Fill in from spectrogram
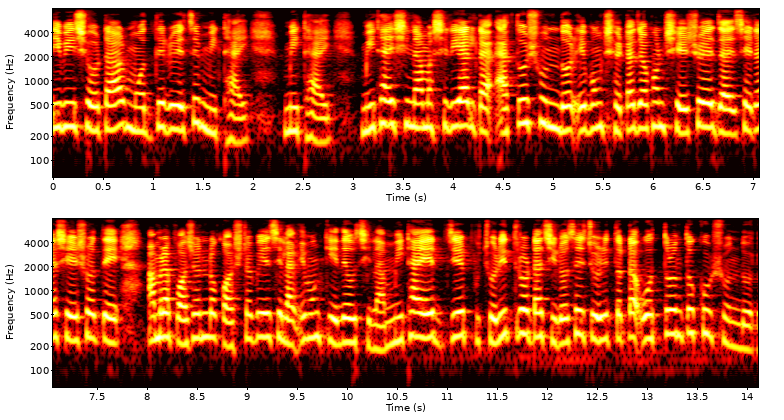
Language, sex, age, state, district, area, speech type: Bengali, female, 45-60, West Bengal, Jalpaiguri, rural, spontaneous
